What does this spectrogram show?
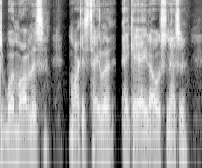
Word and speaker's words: Marquis: today htown we got Marcus you know they like to say Maris but I know my man say he he rather roll with the Marcus Marcus is how it's actually pronounced but Marcus Taylor man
